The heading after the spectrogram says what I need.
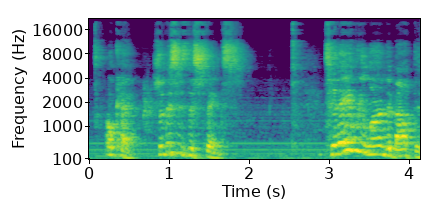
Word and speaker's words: Sphinx: I think what he means is things like something stinks around him.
